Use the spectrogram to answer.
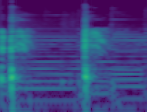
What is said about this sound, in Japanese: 咳がやや出ますね。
